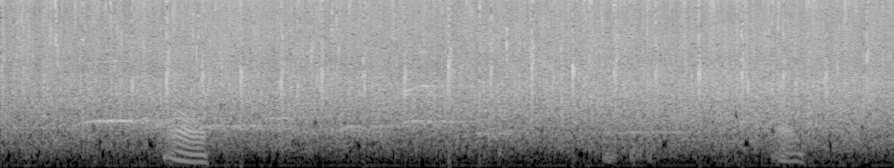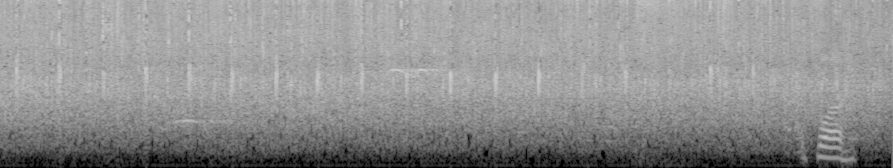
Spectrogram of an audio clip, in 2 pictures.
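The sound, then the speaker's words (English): A church audience applauds warmly and steadily for a scripture reading, dense clapping throughout, with a few brief voices calling out over the applause. “For anyone visiting here and saying, I've never seen a church applaud for scripture as much as that, I got to tell you what's happening.”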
